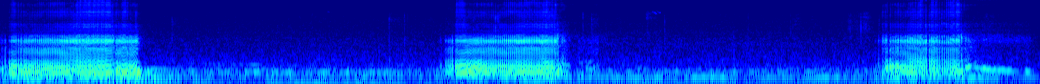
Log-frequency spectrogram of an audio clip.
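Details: Sleeping Shih Tzu, a first-time mother, snoring loudly: three rasping, rattling snore bursts roughly four seconds apart, each lasting about a second, with quiet breathing between them.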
